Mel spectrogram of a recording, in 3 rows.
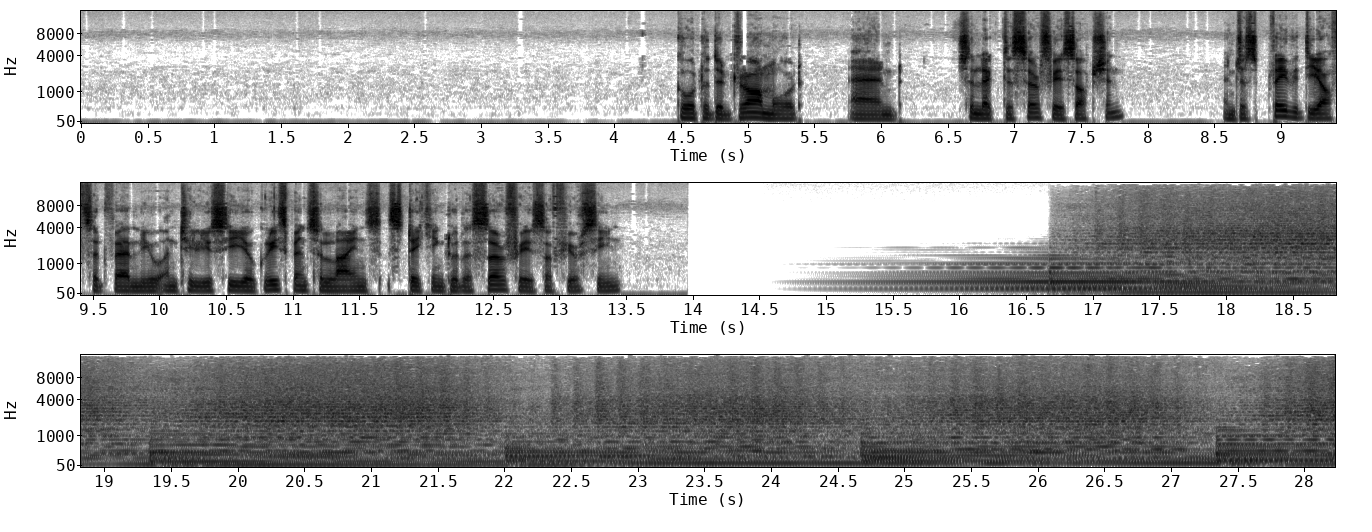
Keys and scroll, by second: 8.8 KP_0, 17.3 ctrl+z, 17.5 ctrl+z, 20.1 ctrl+z, 20.5 ctrl+z, 21.2 ctrl+z, 21.4 ctrl+z, 22.1 ctrl+z, 23.5 ctrl+z, 25.6 ctrl+z.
